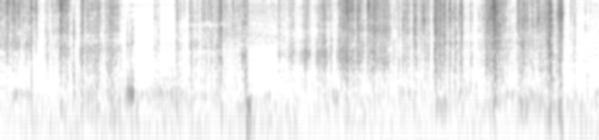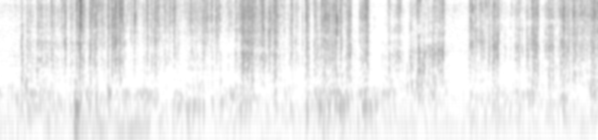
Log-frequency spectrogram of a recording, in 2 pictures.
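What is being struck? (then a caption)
Dried rose flower. A single dried dark red rose head on its stem is held close to the microphone while fingertips rub and crinkle its brittle petals. The result is a continuous, bright, dry rustling and crackling with dense bursts of crisp crunches and little low end.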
